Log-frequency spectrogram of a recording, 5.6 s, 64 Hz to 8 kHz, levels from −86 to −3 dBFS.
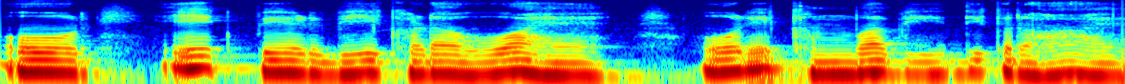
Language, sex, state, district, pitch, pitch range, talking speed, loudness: Hindi, male, Uttar Pradesh, Saharanpur, 120 Hz, 115-130 Hz, 150 wpm, -14 LUFS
